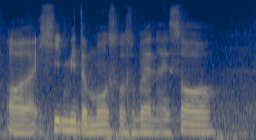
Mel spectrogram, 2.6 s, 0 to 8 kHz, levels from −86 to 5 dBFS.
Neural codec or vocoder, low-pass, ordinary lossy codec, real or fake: none; 7.2 kHz; none; real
